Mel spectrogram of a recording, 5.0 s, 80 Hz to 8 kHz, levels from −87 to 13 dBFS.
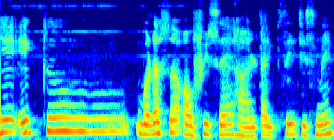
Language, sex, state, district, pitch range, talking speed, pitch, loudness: Hindi, female, Chhattisgarh, Raipur, 200-265 Hz, 120 wpm, 225 Hz, -16 LUFS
